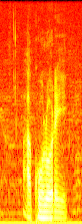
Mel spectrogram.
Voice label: "acolorir", Catalan; to colour (in) (Br.); to color (in) (Am.)

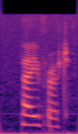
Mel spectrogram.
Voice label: "favorite", English; adjectiu; preferit; predilecte

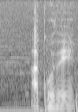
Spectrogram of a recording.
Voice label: "acudir", Catalan; to attend

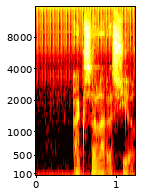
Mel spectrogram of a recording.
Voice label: "acceleracio", Catalan

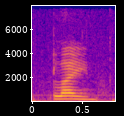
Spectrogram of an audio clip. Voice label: "blame", English

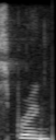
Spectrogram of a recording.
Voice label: "spring", English

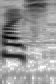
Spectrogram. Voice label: "place", English

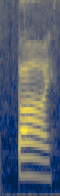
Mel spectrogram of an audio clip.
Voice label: "buy", English

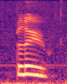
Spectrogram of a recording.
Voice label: "blue", English

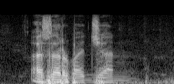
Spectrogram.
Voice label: "Azerbaitjan", Catalan

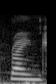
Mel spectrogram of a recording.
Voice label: "range", English

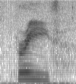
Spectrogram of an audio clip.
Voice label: "breathe", English

